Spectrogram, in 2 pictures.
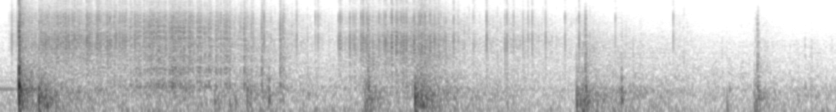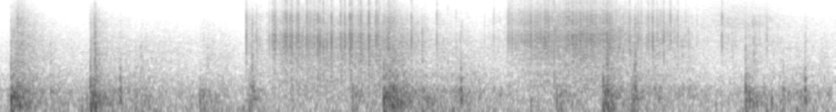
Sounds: Fireworks, Explosion

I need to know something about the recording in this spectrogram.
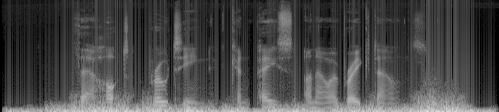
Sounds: Wind, Human voice, Speech

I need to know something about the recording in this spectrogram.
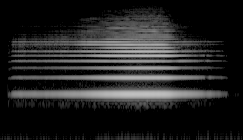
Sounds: Music, Bowed string instrument, Musical instrument

